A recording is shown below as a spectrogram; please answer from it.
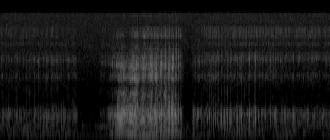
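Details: Boston Terrier (Canis lupus familiaris), snoring.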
